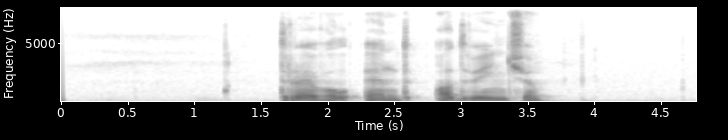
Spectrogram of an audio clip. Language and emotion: Russian, neutral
